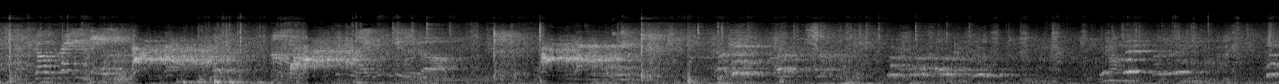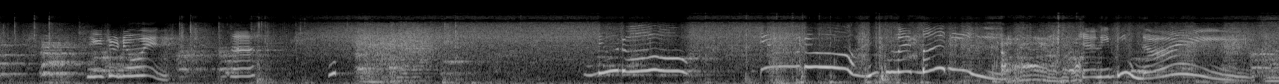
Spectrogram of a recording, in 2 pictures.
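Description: Dogs at play, giving short yips and barks, with a run of high whines that rise and fall over the last few seconds.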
